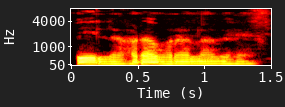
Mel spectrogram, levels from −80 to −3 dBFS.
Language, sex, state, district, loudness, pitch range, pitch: Hindi, male, Bihar, Kishanganj, -20 LUFS, 105-115 Hz, 110 Hz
